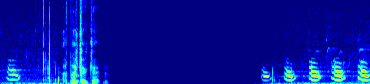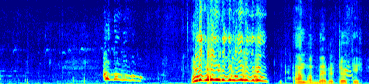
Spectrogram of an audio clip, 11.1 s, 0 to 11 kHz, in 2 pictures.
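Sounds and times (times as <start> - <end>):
turkey call yelps: 0.1 - 0.4, 3.9 - 6.0, 7.0 - 9.6.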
